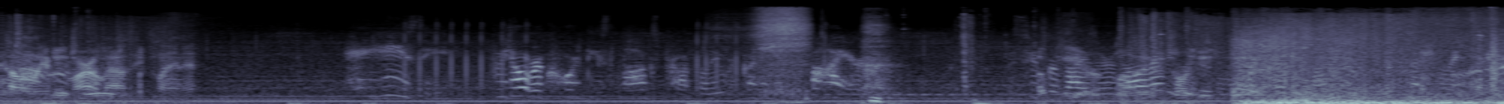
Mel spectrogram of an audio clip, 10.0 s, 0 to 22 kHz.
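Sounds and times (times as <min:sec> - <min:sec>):
low steady hum: 0:00.0 - 0:10.0
speech: 0:00.3 - 0:01.5, 0:02.4 - 0:06.2, 0:06.9 - 0:10.0
loud fiery explosion with crackling roar and deep rumble: 0:08.2 - 0:10.0.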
